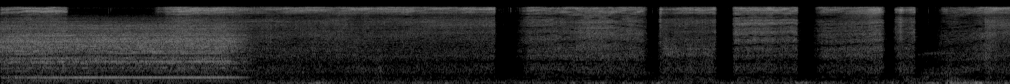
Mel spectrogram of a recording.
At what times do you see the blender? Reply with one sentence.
The blender can be heard from 0.0 to 2.5 s.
